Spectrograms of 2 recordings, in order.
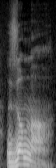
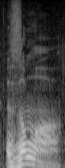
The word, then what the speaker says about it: Sommer: S라고 말을 하지만 실제로 발음은 S가 아니라 지읒 발음이 납니다. 보세요. Sommer 이렇게 합니다. Sommer. 자, 소가 아니라 zo예요. zo.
